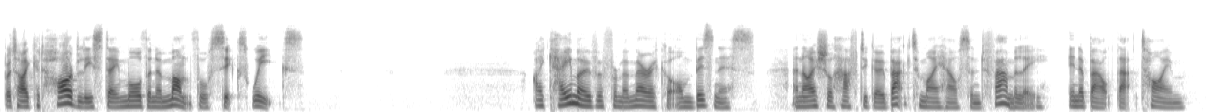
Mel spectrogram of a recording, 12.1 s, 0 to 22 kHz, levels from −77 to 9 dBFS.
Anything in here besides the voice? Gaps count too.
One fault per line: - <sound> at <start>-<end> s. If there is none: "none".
none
